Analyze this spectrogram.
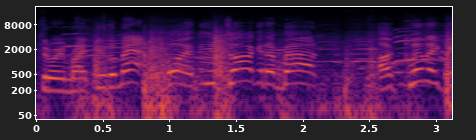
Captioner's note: crowd cheering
